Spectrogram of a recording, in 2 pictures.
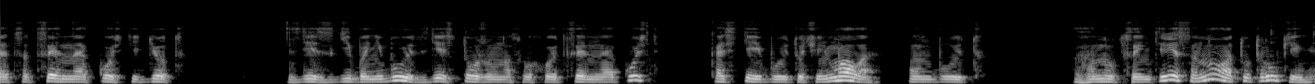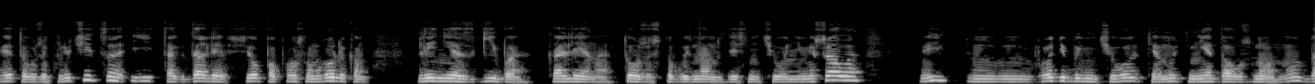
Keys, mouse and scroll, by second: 4.5 click, 9.4-12.7 scroll down 2, 12.7 click, 17.4 click.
